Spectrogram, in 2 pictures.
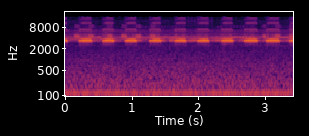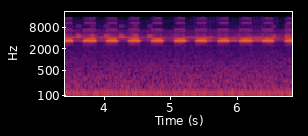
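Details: Deep-night autumn grass insects recorded in Changnyeong, Gyeongsangnam-do, Korea, repeating shrill ringing chirps about three per second in a steady rhythm, with slight overlap from other callers and a low background hum.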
